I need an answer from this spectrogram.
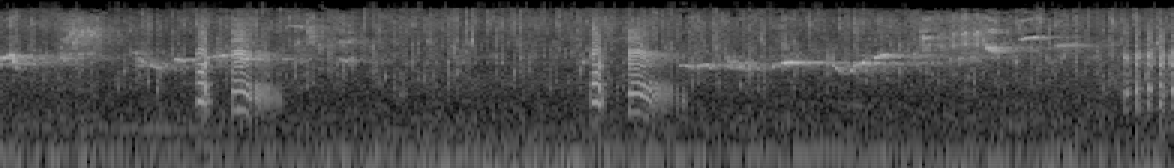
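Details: Captive tokay gecko, kept and fed crickets, gives two paired calls, each a sharp click followed by a lower harmonic croak, about three seconds apart, while wild birds whistle thin rising notes in the background.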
